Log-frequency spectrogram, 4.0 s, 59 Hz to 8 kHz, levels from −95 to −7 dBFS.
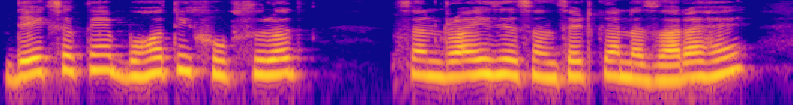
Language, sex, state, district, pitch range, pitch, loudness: Hindi, female, Uttar Pradesh, Etah, 230-270 Hz, 245 Hz, -20 LUFS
